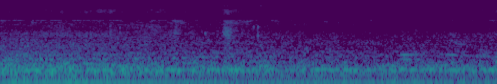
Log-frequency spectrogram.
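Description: Fan running with a steady low hum and a faint regular tick about three times a second; the source of the noise isn't clear.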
